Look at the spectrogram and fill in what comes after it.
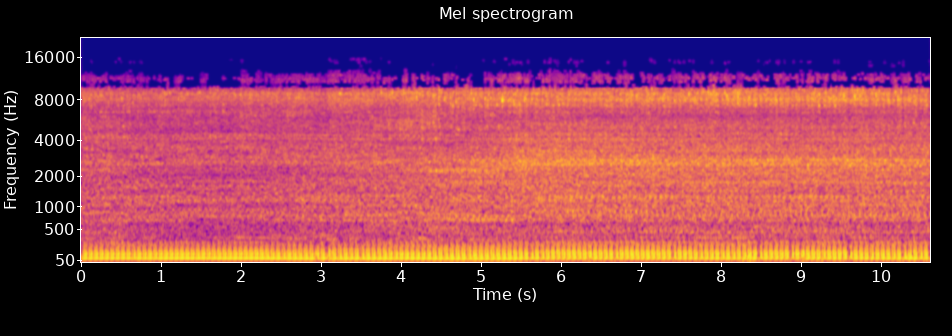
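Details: Toro Timecutter mower after cleaning the seat/handle safety switches, which had caused shut-off when handles moved or blades engaged: steady, even single-cylinder beat at constant speed with no misses or surging; running cleanly.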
